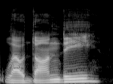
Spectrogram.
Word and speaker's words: laudandi: So gerunds will always have the accent on the penult. Let's think of the gerund forms of laudo. We'll have laudandi, laudando, laudandum, laudando.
